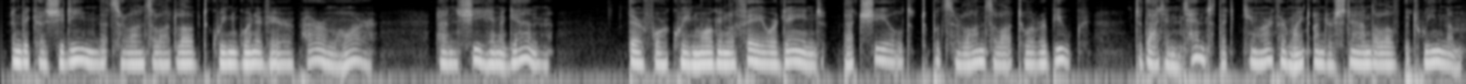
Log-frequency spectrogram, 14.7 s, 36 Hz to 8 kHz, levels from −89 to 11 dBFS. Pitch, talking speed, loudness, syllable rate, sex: 140 Hz, 170 wpm, -16 LUFS, 5.5 syllables/s, female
